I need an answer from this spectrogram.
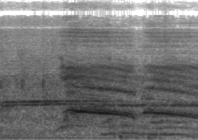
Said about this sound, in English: Everyone give Brian Danzig a big round of applause.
